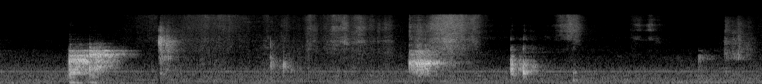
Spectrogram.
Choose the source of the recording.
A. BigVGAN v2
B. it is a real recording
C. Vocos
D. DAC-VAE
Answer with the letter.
B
